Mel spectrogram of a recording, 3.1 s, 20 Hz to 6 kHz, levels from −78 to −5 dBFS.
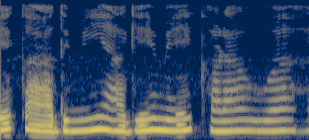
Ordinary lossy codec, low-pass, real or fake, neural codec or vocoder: none; 5.4 kHz; real; none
